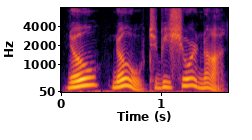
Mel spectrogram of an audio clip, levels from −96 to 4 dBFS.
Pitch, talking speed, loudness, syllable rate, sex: 190 Hz, 215 wpm, -17 LUFS, 4.2 syllables/s, female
